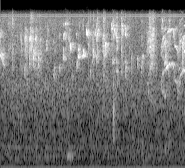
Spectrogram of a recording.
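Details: Pet European goldfinch of the Balkan subspecies (Carduelis carduelis balcanica) gives quick, high, tinkling twitters and short liquid chirps in a rapid run, with a faint background hiss.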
